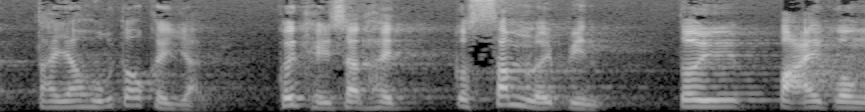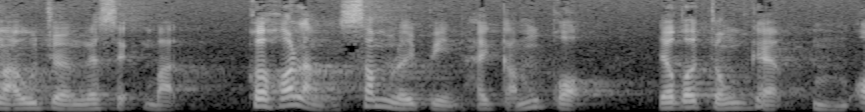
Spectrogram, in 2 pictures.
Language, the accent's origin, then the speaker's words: Chinese; China; 我们中国人更加是不会浪费，不会浪费。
